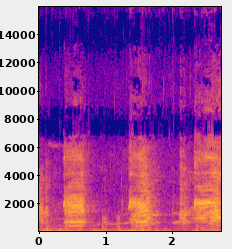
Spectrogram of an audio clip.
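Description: Backyard chickens, including a male Lavender Orpington, squawking in three loud, harsh, honking bursts close by, with short quieter pauses between the calls.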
